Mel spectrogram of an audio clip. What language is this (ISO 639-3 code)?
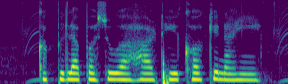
bho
